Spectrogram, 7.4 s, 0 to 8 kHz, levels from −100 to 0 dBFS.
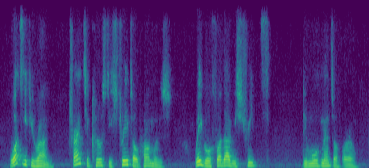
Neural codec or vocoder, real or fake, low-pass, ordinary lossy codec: codec, 16 kHz, 1.1 kbps, Voila-Tokenizer; fake; 7.2 kHz; Opus, 24 kbps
